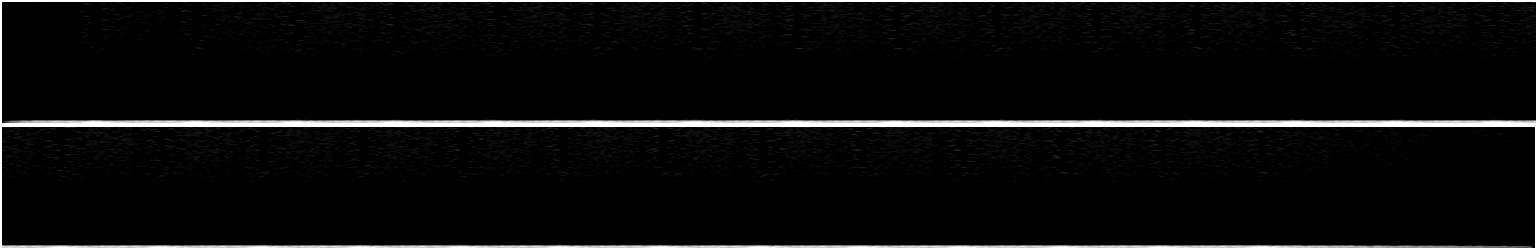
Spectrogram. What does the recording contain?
Mixdown whoosh
A synthetic sound made in response to a sample request by Jermah.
